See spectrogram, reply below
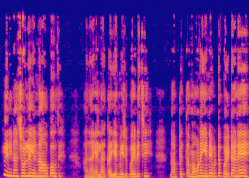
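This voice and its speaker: A woman's voice: very high voice, fast talker. A woman voicing an aging village mother with a southern Tamil village dialect, reproachful and pleading with her son in a cartoon. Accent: southern Tamil Nadu village dialect. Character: aging village mother, grief-stricken and scheming. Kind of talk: cartoon voice acting.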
